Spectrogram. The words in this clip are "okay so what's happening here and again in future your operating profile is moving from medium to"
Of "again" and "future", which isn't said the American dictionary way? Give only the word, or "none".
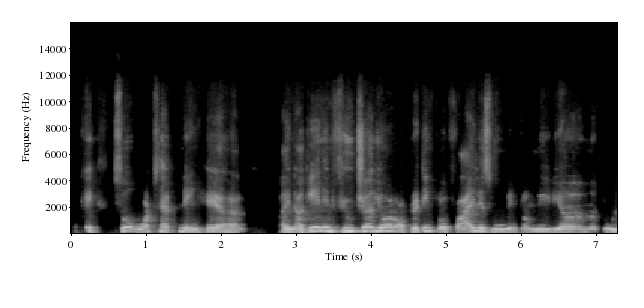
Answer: none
